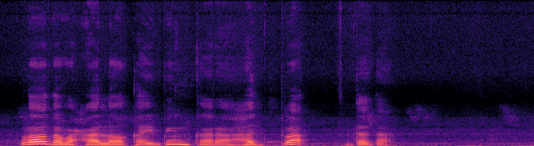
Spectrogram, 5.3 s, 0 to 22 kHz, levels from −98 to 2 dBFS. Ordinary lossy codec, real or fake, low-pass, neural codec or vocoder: none; real; none; none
